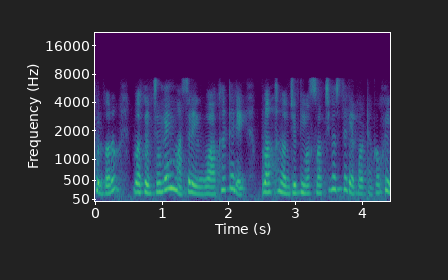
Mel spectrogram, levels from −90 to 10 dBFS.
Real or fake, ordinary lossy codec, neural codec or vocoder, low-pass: fake; none; codec, 16 kHz, 1 kbps, FreqCodec, smaller model; 7.2 kHz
